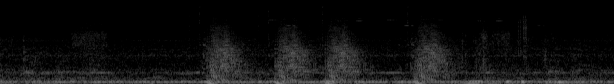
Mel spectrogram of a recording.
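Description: A weapon clicks and clatters as it is switched.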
